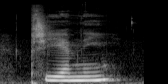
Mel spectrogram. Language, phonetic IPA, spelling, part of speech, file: Czech, [ˈpr̝̊iːjɛmniː], příjemný, adjective, Cs-příjemný.ogg
- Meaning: pleasant, agreeable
